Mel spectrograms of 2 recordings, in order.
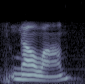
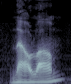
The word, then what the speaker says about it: Ngao Lam: Is it Ngao Lam? – It's Ngao Lam. – Ngao Lam? – Yes.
